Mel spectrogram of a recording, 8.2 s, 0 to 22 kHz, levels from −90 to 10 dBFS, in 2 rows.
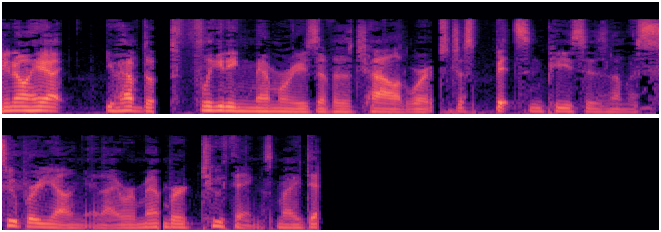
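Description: Throughout, the speech sounds rough and grainy, with noise filling the gaps between harmonics and a thin, artificial top band. This is low-delay AAC compression, likely AAC-ELD at a bitrate around 32 kbps. Its short frames resolve pitch harmonics poorly, and at this rate the damage is plainly audible.

Short soft-edged holes come from AAC frame loss with muting. They fall at 0.93 to 1.06 s, about 120 ms, between "hey I you have" and "fleeting memories of as"; at 2.67 to 2.74 s, about 60 ms, after "as a child where" and before "just bits and pieces"; and at 5.07 to 5.12 s, about 40 ms, after "super young and I" and before "two things". The decoder zeroed the missing spectrum, and the overlapping windows fade the sound out and back in.

From 6.07 s to the end, an audio dropout to silence cuts the speech off abruptly and never recovers. Unlike the faded codec gaps, this is silence with no room tone, most likely because the input was lost while the recorder kept writing silence.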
